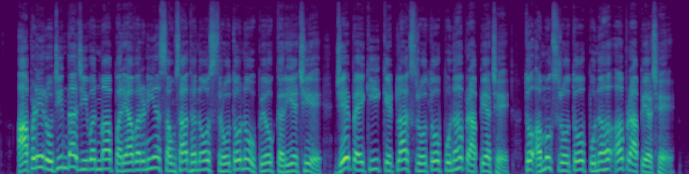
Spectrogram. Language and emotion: Gujarati, neutral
